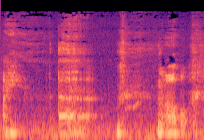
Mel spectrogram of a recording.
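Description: A loud burp after drinking an energy drink, rumbling out in several croaky bursts over a couple of seconds, with brief pauses between them.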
